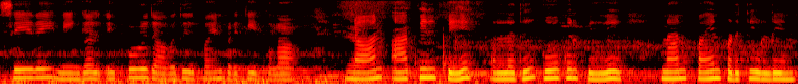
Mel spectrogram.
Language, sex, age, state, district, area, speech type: Tamil, female, 18-30, Tamil Nadu, Ranipet, urban, spontaneous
